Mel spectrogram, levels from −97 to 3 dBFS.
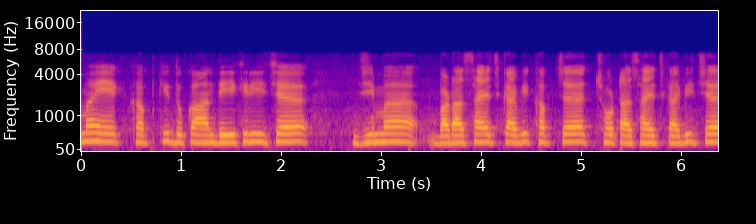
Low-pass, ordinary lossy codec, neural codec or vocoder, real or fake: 7.2 kHz; none; none; real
